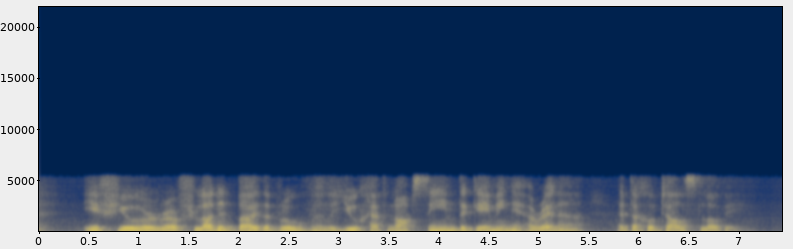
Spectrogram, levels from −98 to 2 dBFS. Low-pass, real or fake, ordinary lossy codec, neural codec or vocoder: 5.4 kHz; fake; none; codec, 16 kHz, about 1 kbps, DyCAST, with the encoder's durations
